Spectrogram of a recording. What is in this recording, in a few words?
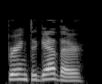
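"bring together", British English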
